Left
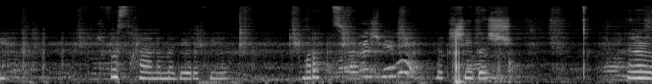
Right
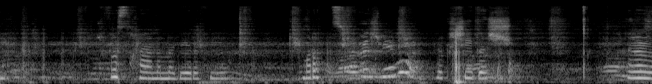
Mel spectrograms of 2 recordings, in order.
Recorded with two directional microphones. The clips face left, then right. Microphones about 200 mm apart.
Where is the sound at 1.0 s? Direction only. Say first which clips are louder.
Left 1 dB; 5° right (ahead or behind).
